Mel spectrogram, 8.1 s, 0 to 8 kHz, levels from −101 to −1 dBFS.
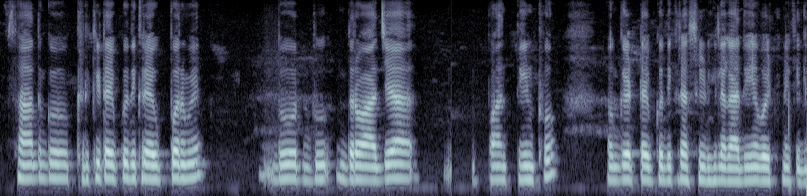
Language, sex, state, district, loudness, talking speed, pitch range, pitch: Hindi, female, Chhattisgarh, Sarguja, -25 LUFS, 225 wpm, 160-175 Hz, 170 Hz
